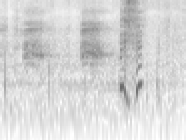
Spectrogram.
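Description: Crows cawing in the early morning: two loud, harsh caws in quick succession stand out, with softer hoarse calls and a faint background hiss around them.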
